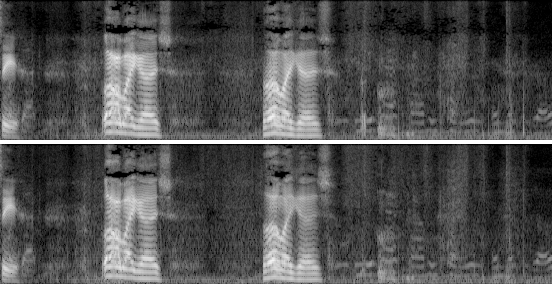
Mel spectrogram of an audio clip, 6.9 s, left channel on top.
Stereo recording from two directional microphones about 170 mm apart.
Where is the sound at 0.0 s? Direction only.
10° right (ahead or behind).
